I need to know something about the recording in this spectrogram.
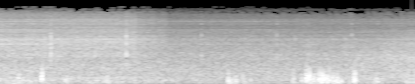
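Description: Wind buffeting the microphone over steady outdoor background noise, with a few faint knocks.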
